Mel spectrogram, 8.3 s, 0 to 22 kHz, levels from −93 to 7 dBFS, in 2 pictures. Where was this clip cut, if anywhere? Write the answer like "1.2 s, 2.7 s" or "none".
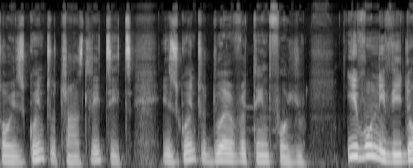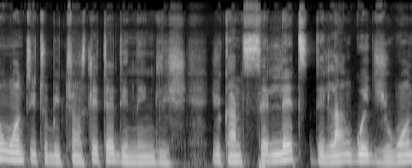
none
